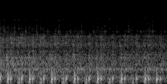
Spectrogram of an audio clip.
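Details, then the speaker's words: 1968 Sears Suburban 12 yard tractor fitted with a 16 hp snowblower engine, in first low gear, creeping very slowly: engine idled down as low as it goes, slow steady thump about eight beats a second, no misses; normal low idle. "yeah as you can see I really do have it set to idle low though"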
